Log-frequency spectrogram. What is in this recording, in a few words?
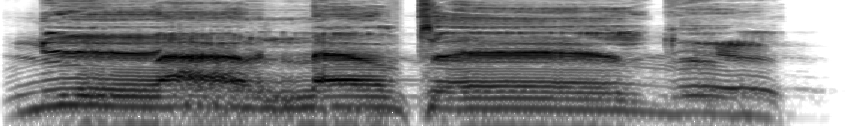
Male Dragon Evil Fight Hero Death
